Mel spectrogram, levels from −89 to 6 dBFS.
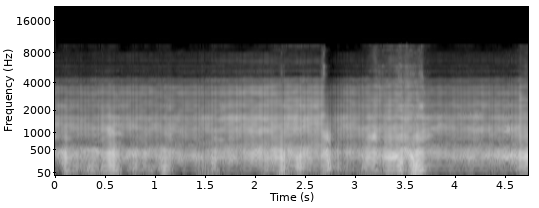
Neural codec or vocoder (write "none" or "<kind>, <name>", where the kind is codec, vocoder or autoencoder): vocoder, Vocos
